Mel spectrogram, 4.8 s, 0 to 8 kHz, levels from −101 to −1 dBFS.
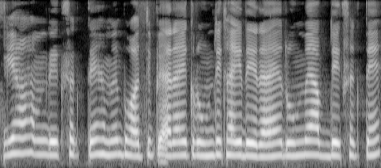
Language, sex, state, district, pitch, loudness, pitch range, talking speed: Hindi, female, Rajasthan, Jaipur, 240 Hz, -15 LUFS, 230-250 Hz, 265 wpm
